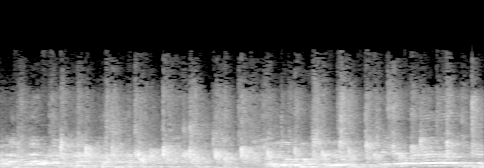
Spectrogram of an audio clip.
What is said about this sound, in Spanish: ¿Qué dice el jurado? ¡Te meto! ¡Sí, un aplauso!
